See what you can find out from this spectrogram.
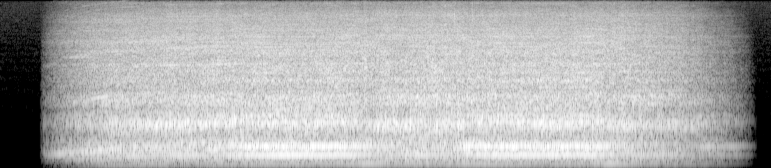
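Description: A vacuum cleaner whirs steadily for several seconds as a maid cleans at an inn, a loud rushing drone with a constant motor whine that swells slightly midway, then cuts off; no voices are heard.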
